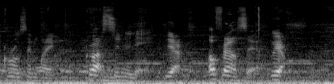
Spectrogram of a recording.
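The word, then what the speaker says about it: Gros Islet: called gross in length it's gross Inlet is how it's written but it color we call it pronounced it grows in length crostini yeah Oh fancy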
